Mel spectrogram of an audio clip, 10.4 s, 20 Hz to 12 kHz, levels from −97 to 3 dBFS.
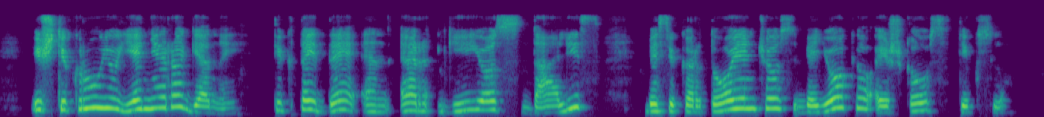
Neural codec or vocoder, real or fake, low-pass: none; real; 7.2 kHz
